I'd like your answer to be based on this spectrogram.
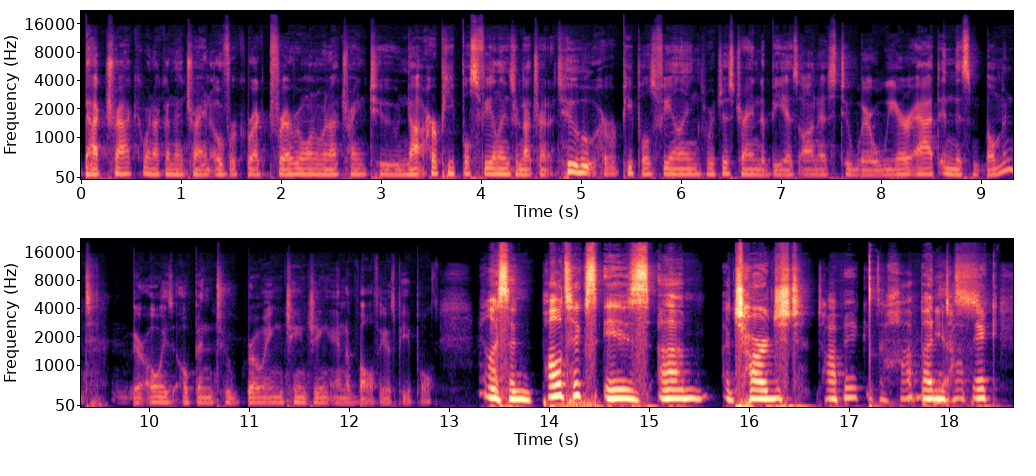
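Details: Adult male speaker; normal voice.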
